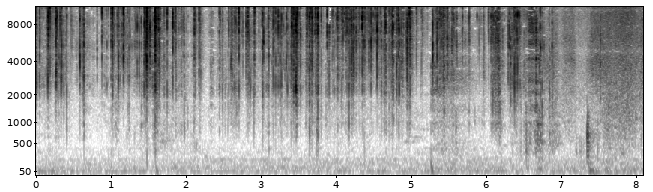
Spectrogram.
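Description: Crinkling of a wrapper as the fifteenth door of a chocolate advent calendar is opened, with a chocolate bonbon inside: a quiet, irregular run of crisp crackles and small tearing sounds, with a few sharper snaps.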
